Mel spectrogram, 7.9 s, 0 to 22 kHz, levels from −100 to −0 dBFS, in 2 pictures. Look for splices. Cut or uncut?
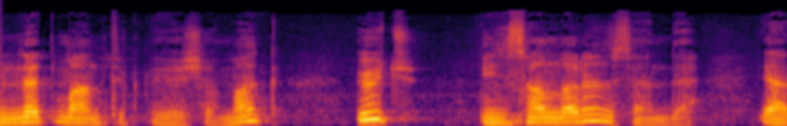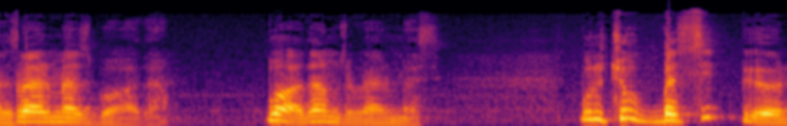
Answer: cut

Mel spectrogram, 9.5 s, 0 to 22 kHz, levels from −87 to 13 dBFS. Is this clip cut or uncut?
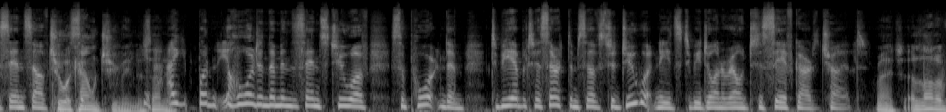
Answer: uncut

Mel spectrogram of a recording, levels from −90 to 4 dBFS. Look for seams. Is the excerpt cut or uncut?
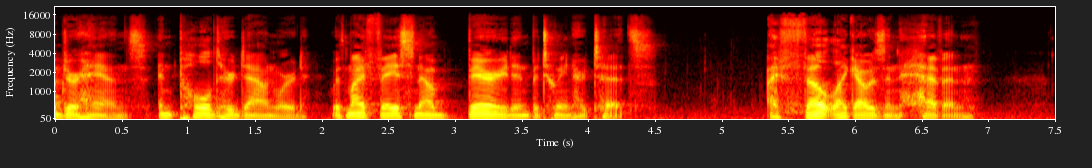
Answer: uncut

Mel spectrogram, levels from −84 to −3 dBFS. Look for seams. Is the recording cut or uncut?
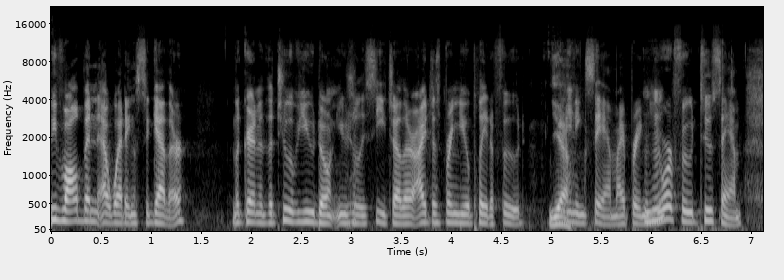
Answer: uncut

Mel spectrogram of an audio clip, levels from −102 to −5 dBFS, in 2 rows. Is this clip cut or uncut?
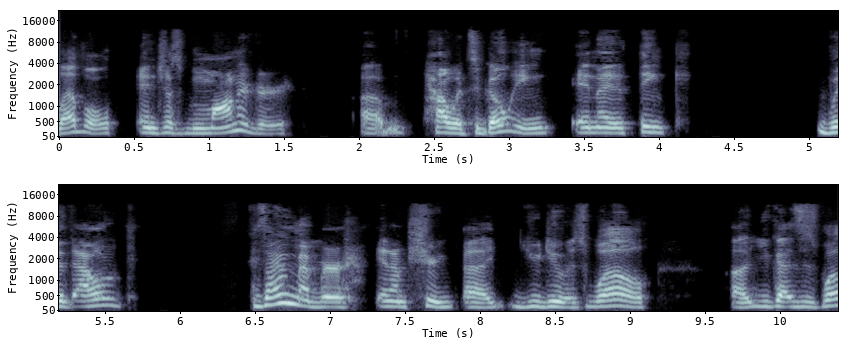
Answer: uncut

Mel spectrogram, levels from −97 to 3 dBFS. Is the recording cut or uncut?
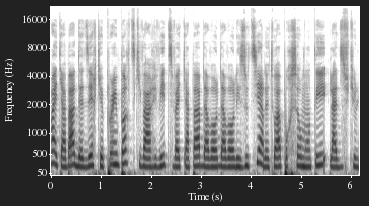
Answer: cut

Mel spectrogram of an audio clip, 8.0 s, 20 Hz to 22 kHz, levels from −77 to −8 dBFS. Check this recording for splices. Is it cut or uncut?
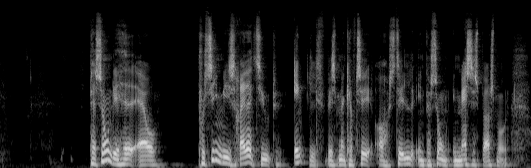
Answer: cut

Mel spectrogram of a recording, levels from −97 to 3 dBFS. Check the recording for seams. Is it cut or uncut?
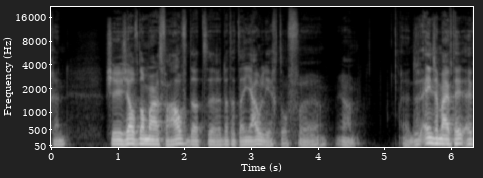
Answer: cut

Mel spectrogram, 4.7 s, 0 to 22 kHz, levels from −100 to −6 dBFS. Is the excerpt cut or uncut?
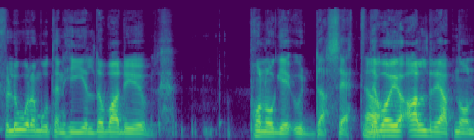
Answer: uncut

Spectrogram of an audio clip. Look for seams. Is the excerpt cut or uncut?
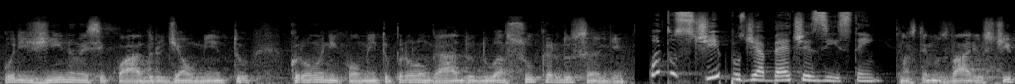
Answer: cut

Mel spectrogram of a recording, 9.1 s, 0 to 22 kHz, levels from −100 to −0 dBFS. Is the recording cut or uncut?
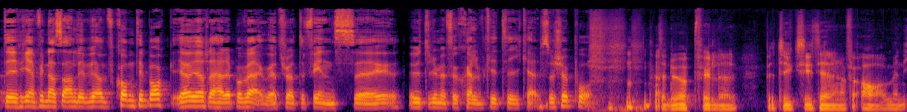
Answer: cut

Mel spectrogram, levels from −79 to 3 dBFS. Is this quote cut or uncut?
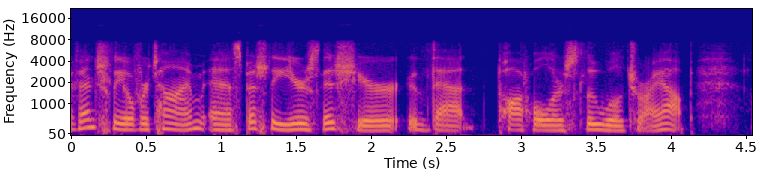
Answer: cut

